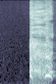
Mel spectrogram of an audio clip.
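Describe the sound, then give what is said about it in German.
A single loud cough from a person who has been coughing repeatedly bursts out after a moment of silence, a short rough hack with a second push at the end, and no talking around it. “Digga, ich huste hier die ganze Zeit.”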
